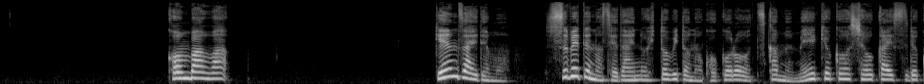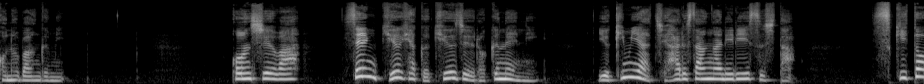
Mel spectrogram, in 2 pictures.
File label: narration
